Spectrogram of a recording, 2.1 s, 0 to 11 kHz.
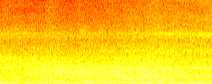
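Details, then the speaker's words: Bucket (portable) washing machine after replacing the faulty timer, which had left the impeller turning one way only; new timer on and the impeller now reverses direction. Steady motor hum with even tone and light rush, no grinding or stalling; normal running. "ಹೊಸ timer ಹಾಕಿದ್ಮೇಲೆ 2 ಕಡೆಗೂ rotate ಆಗುತ್ತೆ. ನೋಡಿ, ಇವಾಗ opposite ತಿರುಗುತ್ತೆ."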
